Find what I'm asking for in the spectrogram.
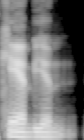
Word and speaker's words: cambium: A cadmium? – The cambium? – Cambium, I believe. – Yeah. – I'm terrible at pronouncing words, but I think cambium is the correct pronunciation.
